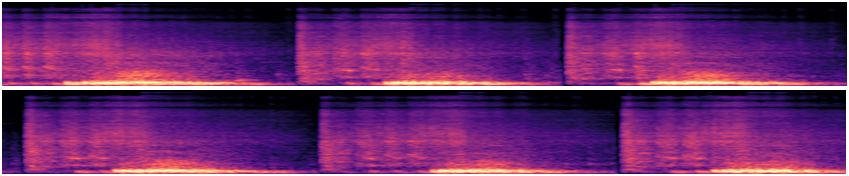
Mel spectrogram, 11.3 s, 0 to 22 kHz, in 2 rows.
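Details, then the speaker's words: 2017 Subaru STI with EJ20X engine, first start after build: six long crank bursts of about two seconds each, and it chuffs but never runs on its own. Hard no-start; owner suspects a fuel delivery issue and plans to check fuel pressure. "It's not wanting to start. I'm gonna see if it has fuel pressure. I believe it's some sort of fuel delivery issue."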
